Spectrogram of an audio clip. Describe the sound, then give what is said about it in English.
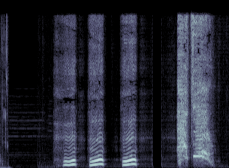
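A voice acts out a huge sneeze by the character Plod inside a submarine underwater: three drawn-out, pitched "ah" build-ups with pauses between, then one loud, breathy explosive burst, with nothing else heard. “Plod let out a huge sneeze.”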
